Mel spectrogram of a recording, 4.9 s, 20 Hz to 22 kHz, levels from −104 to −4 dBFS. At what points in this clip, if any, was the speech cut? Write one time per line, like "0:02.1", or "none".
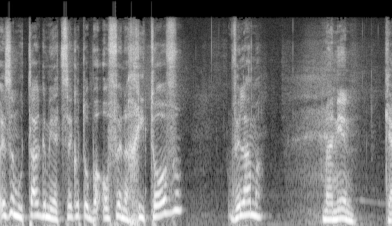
none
